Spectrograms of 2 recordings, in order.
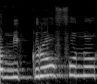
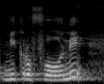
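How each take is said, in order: First: Micrófono said mi-CRÓ-fo-no; Spanish stress. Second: Microfone said mi-cro-FO-ne; Portuguese stress. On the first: Teacher giving the Spanish word, micrófono stressed on CRÓ. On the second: Teacher giving the Portuguese form, microfone stressed on FO. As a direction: lean on FO in microfone. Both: Shown as a demonstration. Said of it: "em português é microfone".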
